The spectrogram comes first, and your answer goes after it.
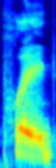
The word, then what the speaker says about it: Prague: transaction, and then began a 45-minute drive to Prague, Oklahoma from their home in Pottawatomie County. Prague, Oklahoma is a pretty rural area. It was named after Prague by early settlers, but they say it Prague in Oklahoma.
